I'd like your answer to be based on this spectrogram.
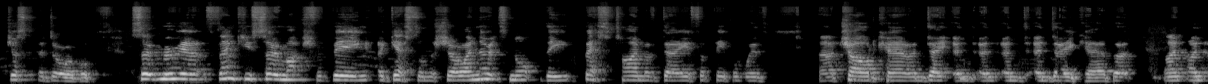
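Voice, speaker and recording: A man hosting a casual online interview, halting and often repeating words mid-sentence as he frames his questions. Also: sits high. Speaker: show host, interviewer. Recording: echoey room on online call.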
